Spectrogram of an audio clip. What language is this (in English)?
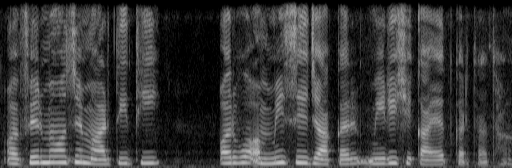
Urdu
